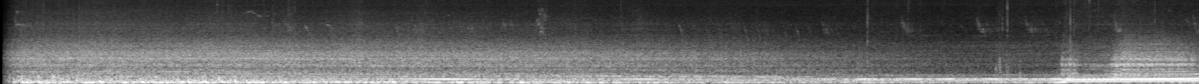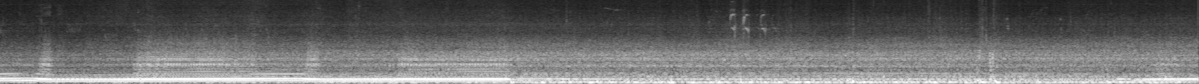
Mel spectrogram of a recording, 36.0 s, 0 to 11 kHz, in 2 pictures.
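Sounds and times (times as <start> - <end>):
vehicle low droning hum: 0.2 - 35.9.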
